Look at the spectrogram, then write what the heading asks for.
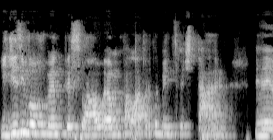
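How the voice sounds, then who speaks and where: Medium pitch from a female speaker, with audible room echo around her. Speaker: astrologer, podcast co-host. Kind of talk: casual chat.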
